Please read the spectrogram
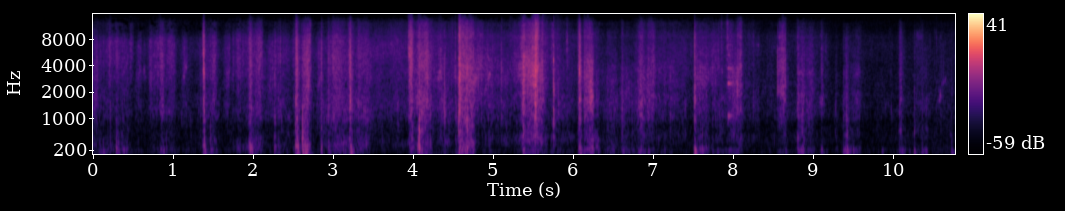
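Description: Booted footsteps crunching in snow as a hiker climbs a steep trail, an uneven series of sharp crunches about one or two a second.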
